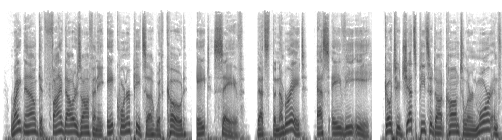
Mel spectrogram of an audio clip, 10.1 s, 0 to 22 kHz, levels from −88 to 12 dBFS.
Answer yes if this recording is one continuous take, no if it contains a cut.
yes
